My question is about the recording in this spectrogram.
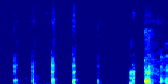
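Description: Men laughing in short breathy bursts, about four a second, loudest near the end.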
